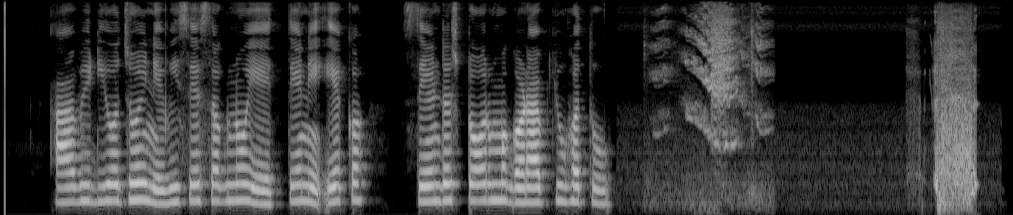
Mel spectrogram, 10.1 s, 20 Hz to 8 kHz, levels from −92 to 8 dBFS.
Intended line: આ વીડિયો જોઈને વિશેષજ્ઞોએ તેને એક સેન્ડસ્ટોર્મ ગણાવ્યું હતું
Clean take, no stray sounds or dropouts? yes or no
no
